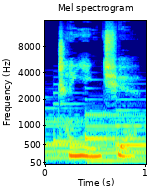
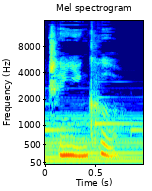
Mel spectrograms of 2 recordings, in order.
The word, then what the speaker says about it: 陈寅恪: 在秦淮八艳系列里的柳如是那期节目中，我读作陈寅恪，因为汉语大词典里这个字只读作客音。但陈先生是客家人，用客家话的读音就比较接近阙，因此陈先生的家人、亲戚、学生、助手。和文史学界人士都把课念成“ 阙”。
